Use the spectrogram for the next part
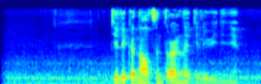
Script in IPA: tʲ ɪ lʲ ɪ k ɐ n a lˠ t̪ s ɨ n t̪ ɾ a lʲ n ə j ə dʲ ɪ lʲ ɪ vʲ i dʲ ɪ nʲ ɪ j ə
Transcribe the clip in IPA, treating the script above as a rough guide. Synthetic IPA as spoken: tʲ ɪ lʲ ɪ k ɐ n a lˠ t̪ s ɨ n t̪ ɾ a lʲ n ə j ə tʲ ɪ lʲ ɪ vʲ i dʲ ɪ nʲ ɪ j ə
